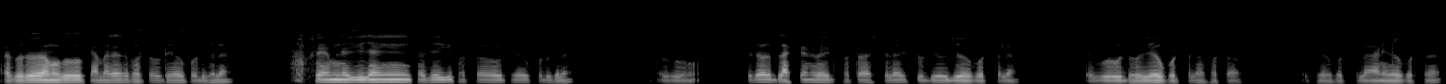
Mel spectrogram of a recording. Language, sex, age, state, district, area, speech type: Odia, male, 18-30, Odisha, Jagatsinghpur, rural, spontaneous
